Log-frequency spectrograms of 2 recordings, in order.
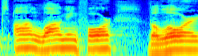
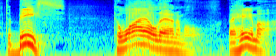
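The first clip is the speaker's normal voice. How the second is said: usual speaking voice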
